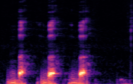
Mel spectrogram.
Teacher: if you say b, b, b, you'll feel the vibration. You'll also hear it. So English, this would be a stop, bilabial stop.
